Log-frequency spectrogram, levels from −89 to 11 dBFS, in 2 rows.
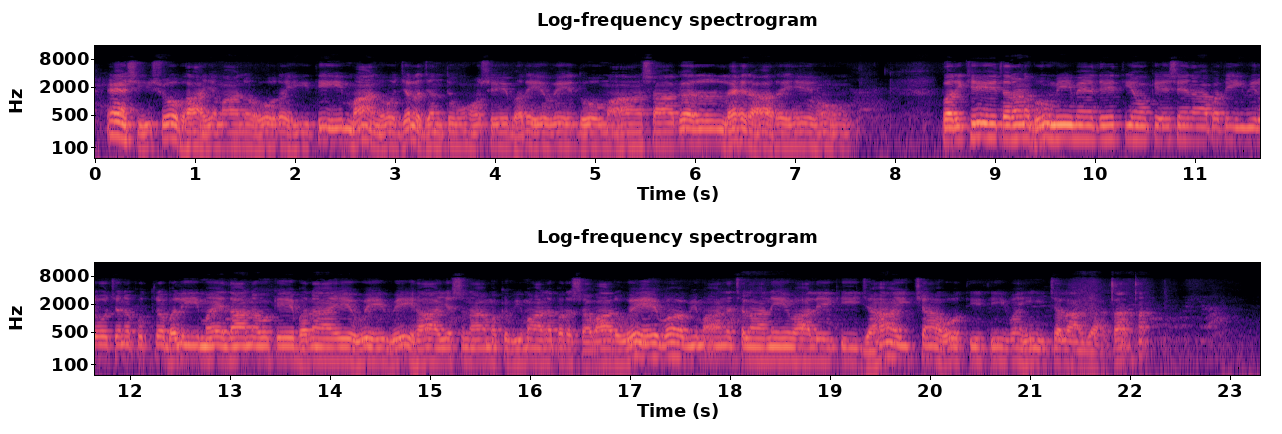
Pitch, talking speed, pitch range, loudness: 125 Hz, 125 wpm, 110-135 Hz, -24 LUFS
